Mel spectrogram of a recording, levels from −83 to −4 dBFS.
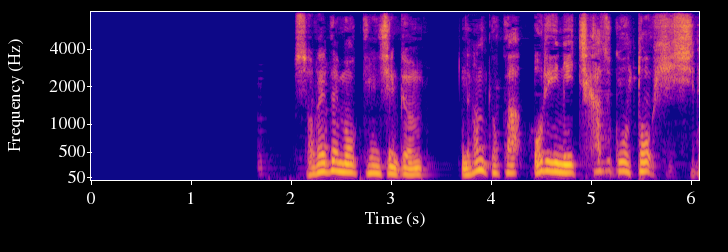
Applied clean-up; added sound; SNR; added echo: neural mask model DeepFilterNet 3.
